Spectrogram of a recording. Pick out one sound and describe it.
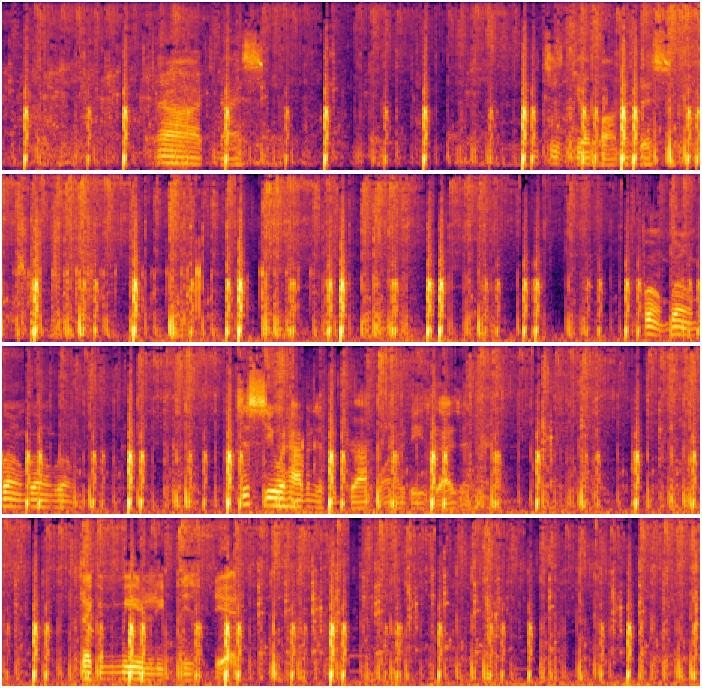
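Fire crackles steadily.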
